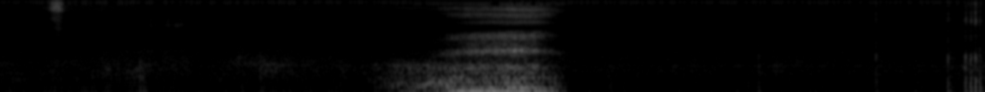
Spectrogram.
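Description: A single loud, low, rattling snore on the in-breath, with quiet breathing before and after in a still room; ordinary snoring.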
